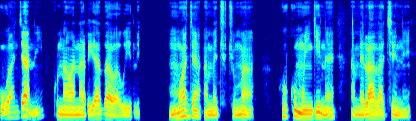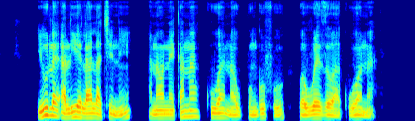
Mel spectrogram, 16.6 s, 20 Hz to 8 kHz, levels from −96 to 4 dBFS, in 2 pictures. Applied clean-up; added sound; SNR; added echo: none; none; none; none.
